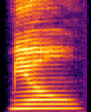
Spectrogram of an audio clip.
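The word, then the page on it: miao: tone 1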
